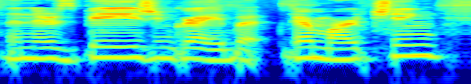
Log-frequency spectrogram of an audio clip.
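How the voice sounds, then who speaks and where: A woman's voice: lowish voice, steady tone, moderate pace, a bit bright. A woman teacher reading a children's storybook aloud, expressively, and explaining things in simple terms.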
